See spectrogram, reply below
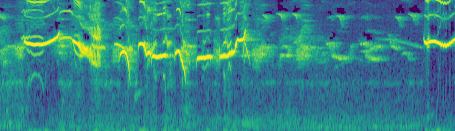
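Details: Oriental magpie-robin singing to provoke rivals: a rich run of loud, rising and falling whistles with quick twisting notes, then a softer warbling pause before a final bright whistle.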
